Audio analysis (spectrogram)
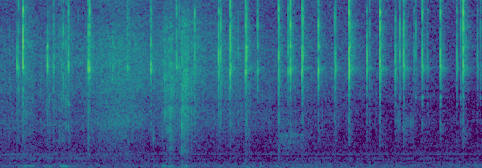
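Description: Long nails tap and scratch the blade and engraved metal handle of an open steel folding pocket knife. The result is a quick run of sharp, bright clicking taps with light scraping, over a steady low hum.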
